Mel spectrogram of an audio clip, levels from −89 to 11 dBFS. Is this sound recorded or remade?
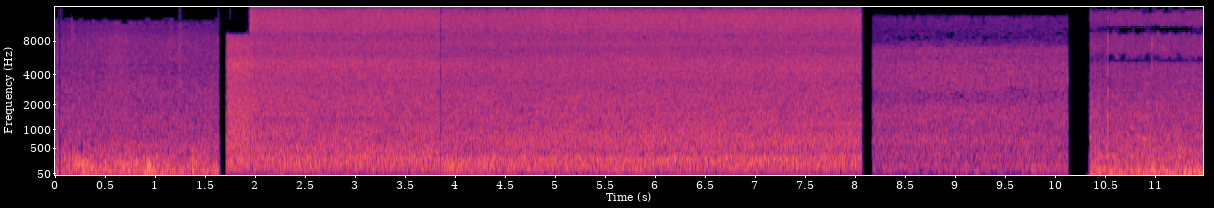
remade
